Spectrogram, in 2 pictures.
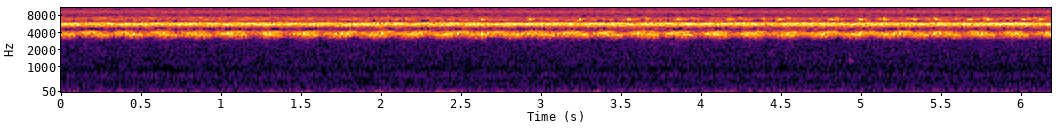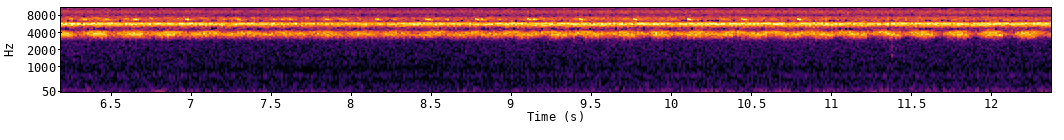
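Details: Chirping insects in a dense, steady chorus of high, shimmering pulsed trills layered in two bright bands, running continuously without a break throughout.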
